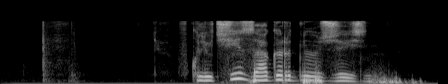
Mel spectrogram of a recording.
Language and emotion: Russian, neutral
